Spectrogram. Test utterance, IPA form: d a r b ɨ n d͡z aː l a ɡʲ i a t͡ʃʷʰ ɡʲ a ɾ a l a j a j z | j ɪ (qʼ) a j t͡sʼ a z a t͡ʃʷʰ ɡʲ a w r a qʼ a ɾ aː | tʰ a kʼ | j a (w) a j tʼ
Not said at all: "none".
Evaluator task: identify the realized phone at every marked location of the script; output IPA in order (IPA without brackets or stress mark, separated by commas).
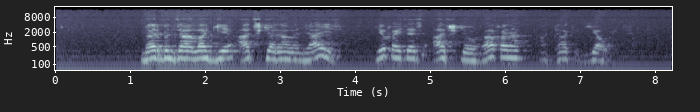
qʼ, w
